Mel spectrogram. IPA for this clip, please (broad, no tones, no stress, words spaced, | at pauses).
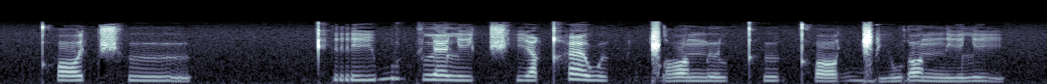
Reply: kʰɔ t͡ʃʰɯ | kʰribɯklɛli t͡ʃʰiqʰiwɯk ɡ͡ǁɔnɯlkʰɯ kʰɔ ɡ͡ǁiwɾɔ nili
